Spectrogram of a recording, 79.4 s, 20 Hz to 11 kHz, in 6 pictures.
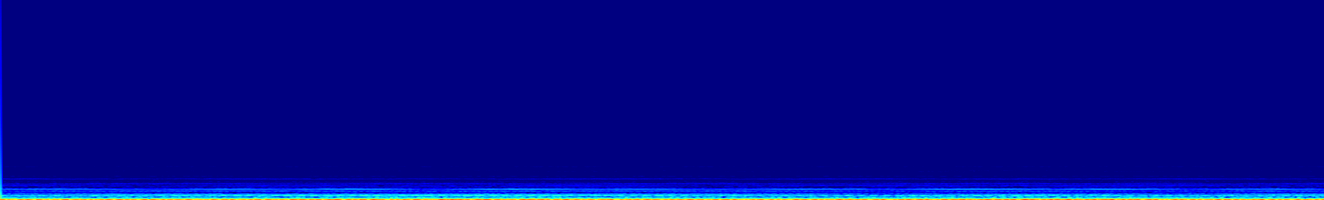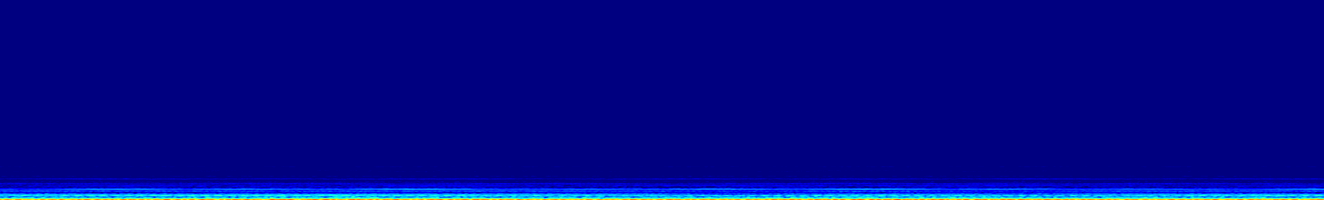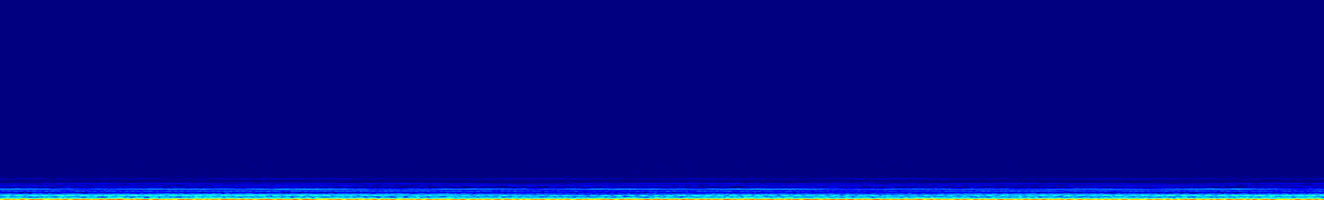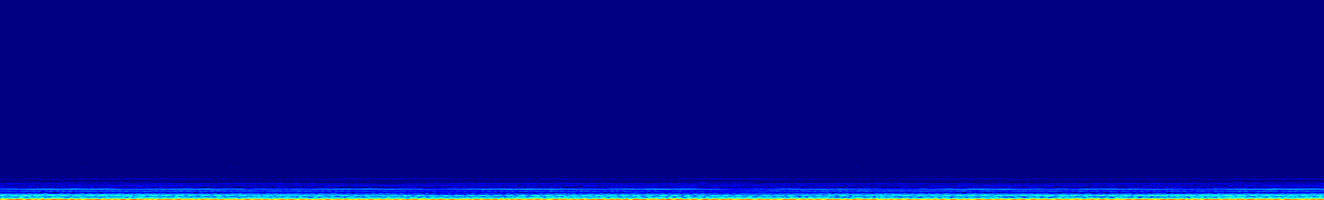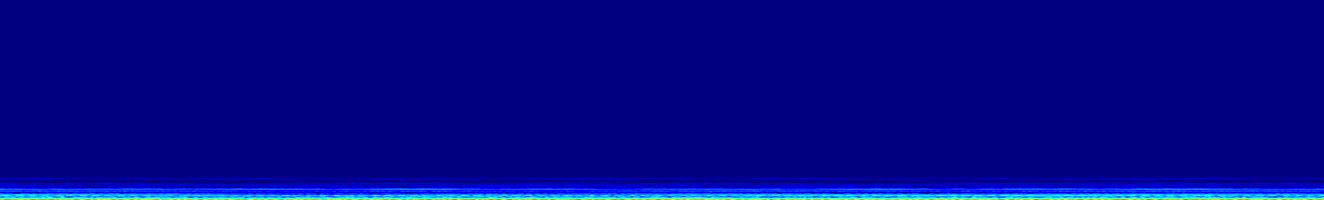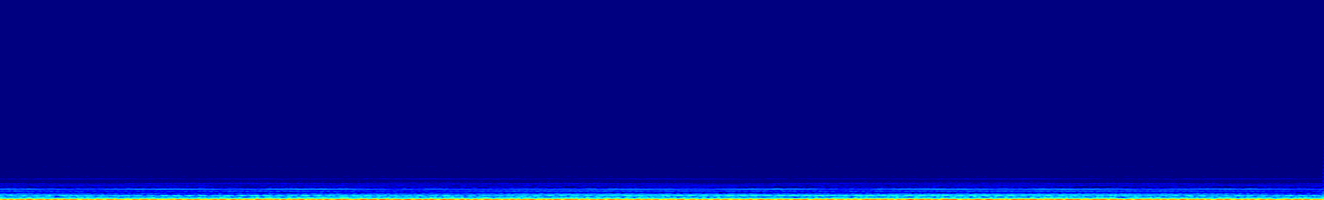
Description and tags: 21. Basement Machinery (roomtone)
The roomtone of a machine room, a server room, a pilot cabin, etc.
This sound is part of the Weird Roomtones soundpack - a compilation of synthetic ambiences and silences meant to enhance a neutral atmosphere in the desired direction. The filenames usually describe an imaginary situation that I imagine would need the particular roomtone, often influenced by movies I've watched.
>>>>> You can use the soundpack as you wish, but I'd be happy to hear your feedback. In particular - how did you use the sound (for example, what kind of scene) and what can be improved.
Thank you in advance!
atmos, roomtones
